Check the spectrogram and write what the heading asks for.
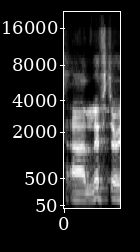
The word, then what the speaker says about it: Lyfta: So it's Lifta is Lyfta. It's the Nordic word for lifting, to lift.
